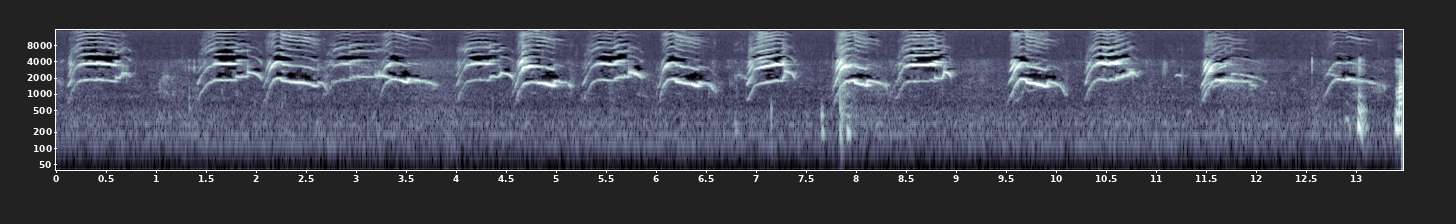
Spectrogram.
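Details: Four-week-old kittens, a litter of five, distressed at being out of their basket for the first time; a steady run of about thirteen high, bent meows, one roughly every second, loud and insistent, with quiet room noise between.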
